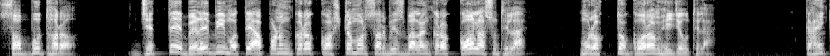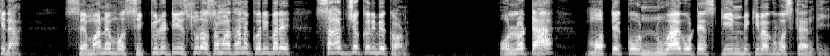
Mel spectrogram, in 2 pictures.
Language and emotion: Odia, angry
